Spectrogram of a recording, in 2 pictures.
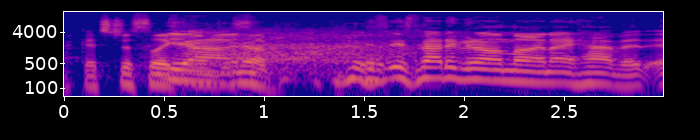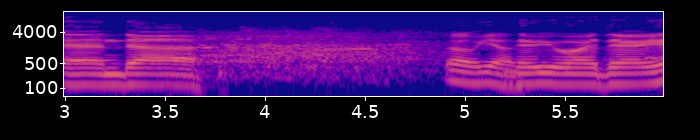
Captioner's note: laughter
